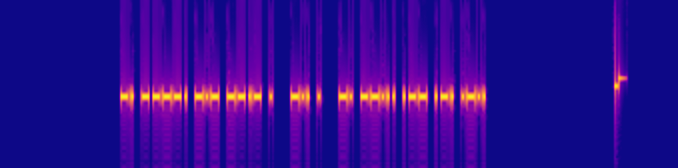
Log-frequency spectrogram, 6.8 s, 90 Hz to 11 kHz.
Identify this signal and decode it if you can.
Morse code, heard as a keyed tone, about 41 wpm, 700 Hz. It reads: N9KQE DE N7WRL
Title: USA Callsign DE Callsign - 5 Characters - 45wpm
